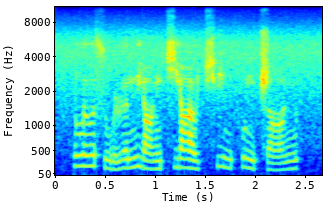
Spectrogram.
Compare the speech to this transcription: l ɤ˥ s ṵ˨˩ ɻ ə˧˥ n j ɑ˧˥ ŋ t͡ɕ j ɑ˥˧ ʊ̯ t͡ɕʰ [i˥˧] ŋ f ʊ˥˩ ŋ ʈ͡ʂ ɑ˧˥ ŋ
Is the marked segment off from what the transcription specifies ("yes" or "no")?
no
